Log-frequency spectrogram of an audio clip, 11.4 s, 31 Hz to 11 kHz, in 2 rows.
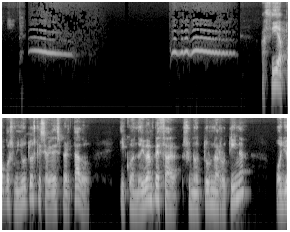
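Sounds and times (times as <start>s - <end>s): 
owl hooting: 0.5s - 1.5s, 3.4s - 4.7s
speech: 5.2s - 11.4s.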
